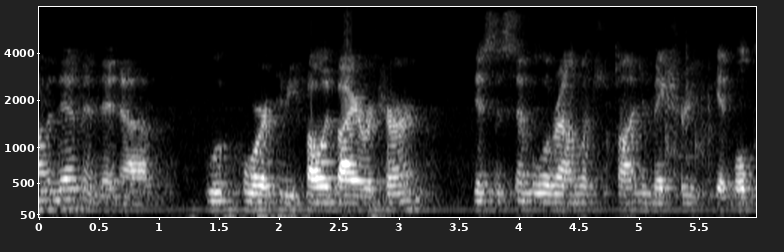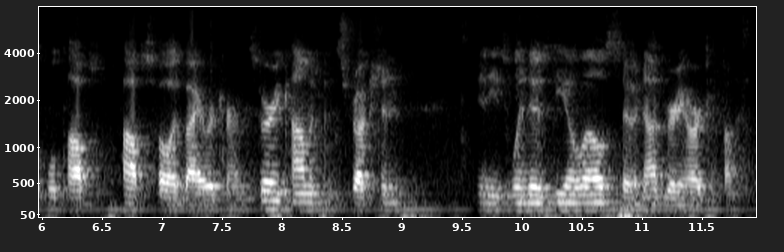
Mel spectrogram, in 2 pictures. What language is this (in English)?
English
